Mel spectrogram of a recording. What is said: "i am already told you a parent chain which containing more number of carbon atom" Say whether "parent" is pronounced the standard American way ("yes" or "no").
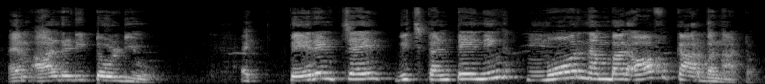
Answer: yes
